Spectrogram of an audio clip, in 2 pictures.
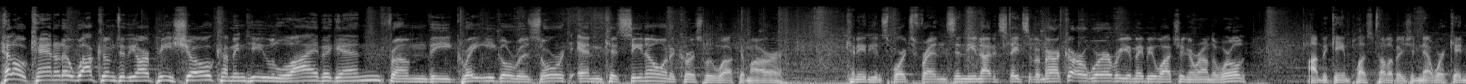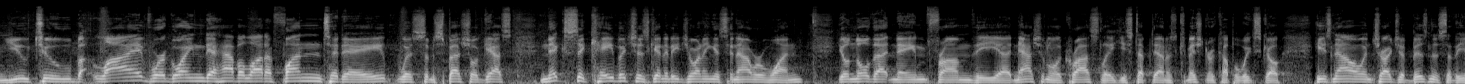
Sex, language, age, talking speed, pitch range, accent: male, English, 40-59, 210 wpm, 105-140 Hz, American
